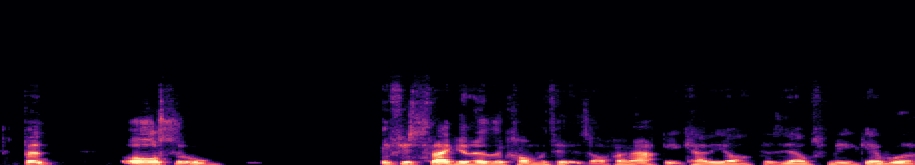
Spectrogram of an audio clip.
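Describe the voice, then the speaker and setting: With a Cardiff accent and a fairly high pitch, a man talks at a fairly quick pace with lively intonation and long, frequent pauses. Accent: Welsh (Cardiff). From Wales, Cardiff. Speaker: boxing commentator and former world champion boxer. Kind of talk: casual interview chat. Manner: fast.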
